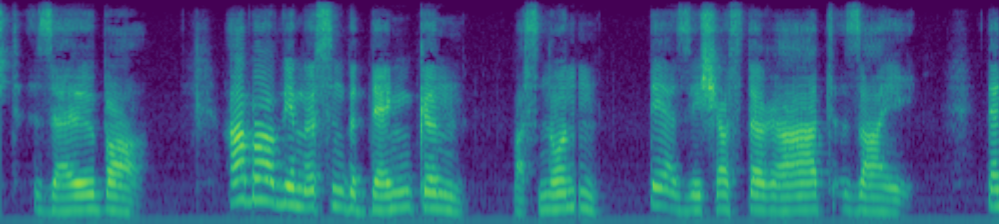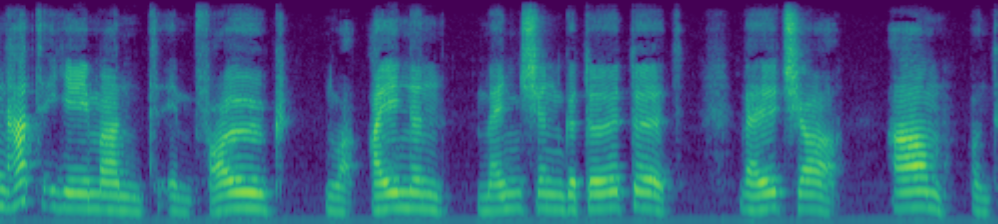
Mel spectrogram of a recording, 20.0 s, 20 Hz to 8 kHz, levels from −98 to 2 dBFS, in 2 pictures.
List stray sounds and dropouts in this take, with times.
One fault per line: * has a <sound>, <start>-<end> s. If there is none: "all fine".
* has a dropout, 5.7-5.8 s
